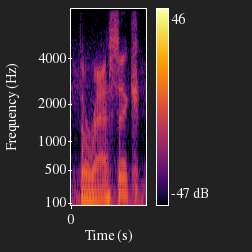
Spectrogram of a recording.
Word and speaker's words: thoracic: Uh, I don't even know how to pronounce this. Thoracic.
